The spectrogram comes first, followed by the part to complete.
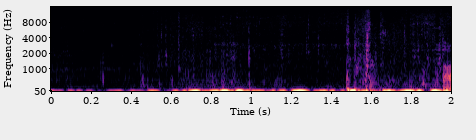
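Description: Mountain bike tyres rushing over dirt, then one hard thud about one and a half seconds in as the bike lands after jumping a small drop. Jumped rather than rolled, the bike spends more time in the air, so the landing contact is heavier.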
